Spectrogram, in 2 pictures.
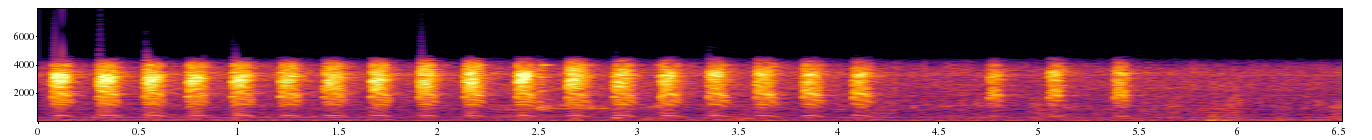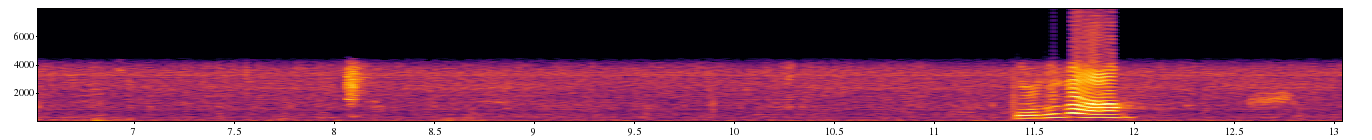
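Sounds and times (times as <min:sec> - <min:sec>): bird squawking: 0:00.0 - 0:05.6, 0:08.0 - 0:09.0, 0:12.5 - 0:13.0.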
